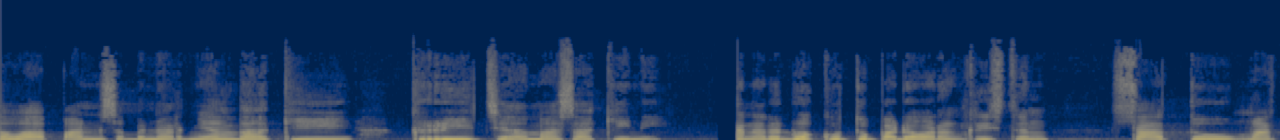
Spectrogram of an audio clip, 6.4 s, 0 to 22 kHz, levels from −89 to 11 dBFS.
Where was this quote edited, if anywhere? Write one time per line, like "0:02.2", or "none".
0:03.6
